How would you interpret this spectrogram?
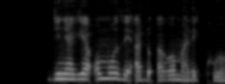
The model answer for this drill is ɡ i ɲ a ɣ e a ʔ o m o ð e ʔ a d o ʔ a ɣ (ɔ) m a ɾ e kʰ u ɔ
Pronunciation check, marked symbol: correct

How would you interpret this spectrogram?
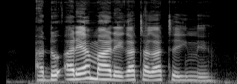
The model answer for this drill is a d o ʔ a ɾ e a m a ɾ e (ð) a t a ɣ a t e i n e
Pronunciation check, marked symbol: incorrect: ɣ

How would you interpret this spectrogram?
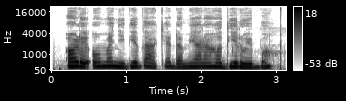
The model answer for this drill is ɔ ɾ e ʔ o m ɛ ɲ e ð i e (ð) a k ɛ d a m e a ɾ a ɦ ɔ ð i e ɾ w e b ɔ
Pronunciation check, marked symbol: correct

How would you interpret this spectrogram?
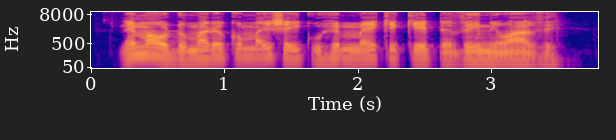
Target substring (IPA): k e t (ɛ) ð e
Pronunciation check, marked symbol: correct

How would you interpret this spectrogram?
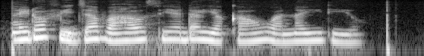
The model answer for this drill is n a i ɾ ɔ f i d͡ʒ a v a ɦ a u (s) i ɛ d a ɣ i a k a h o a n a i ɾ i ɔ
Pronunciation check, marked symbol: correct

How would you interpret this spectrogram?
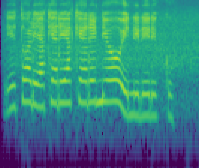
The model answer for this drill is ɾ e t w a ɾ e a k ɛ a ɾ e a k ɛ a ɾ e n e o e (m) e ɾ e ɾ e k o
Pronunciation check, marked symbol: incorrect: n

